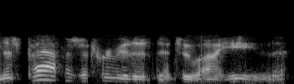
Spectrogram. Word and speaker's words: Ayin: And he says, he's pronounced Ayin with a slight nasal twang, which means the eye, referring to the eye of Shiva, said to be atrophied into the pineal gland.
